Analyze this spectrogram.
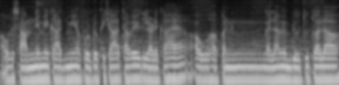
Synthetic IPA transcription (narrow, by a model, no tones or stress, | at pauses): ɔ̰ːʋsaːmnemẽːkaːd̪mijafʰoːʈokʰɪt͡ʃaːt̪ʰaʋeːklɐɽkaɦɛɔːʋɦɐpənɡɐlãmẽbluːt̪ut̪ʋaːla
